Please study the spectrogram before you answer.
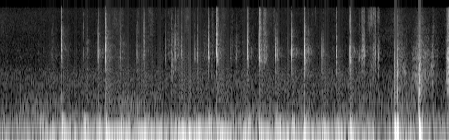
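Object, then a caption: Wrapped plastic prop axe handle. Fingers scratch and tap the upper wrapped plastic handle near the head of a Stormbreaker replica prop axe. A steady stream of quick, light ticks and scratchy strokes rides over a low rumble. Two louder knocks land near the end.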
